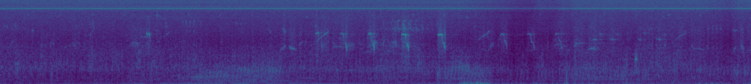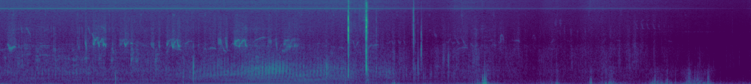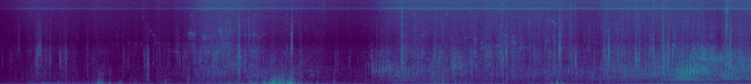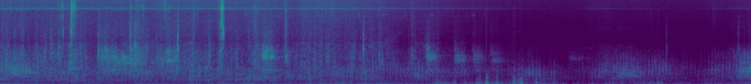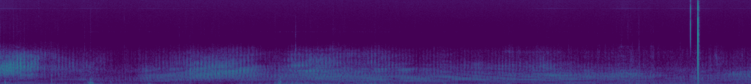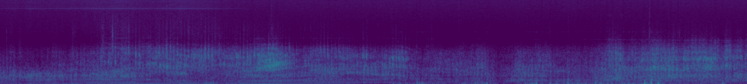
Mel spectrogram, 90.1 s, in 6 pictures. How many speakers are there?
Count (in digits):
0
